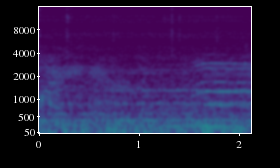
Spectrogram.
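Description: Wood fire burning in a fireplace, faint, with scattered small crackles and pops. A faint held pitched sound comes in near the end.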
